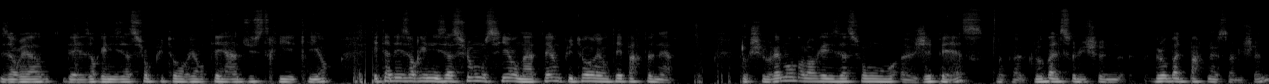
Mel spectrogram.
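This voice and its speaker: A man with a slight Belgian accent speaks at medium pitch and a moderate pace. His tone is dark, mellow and somewhat breathy, with fairly even intonation. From Belgium. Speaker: tech company partner manager. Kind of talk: podcast interview.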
